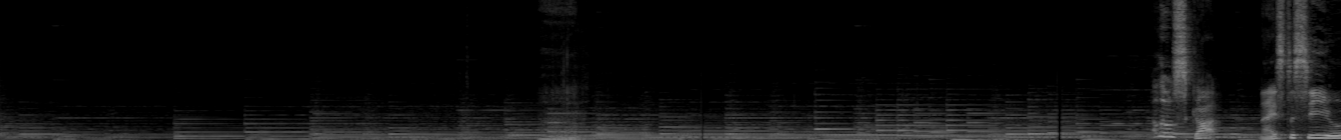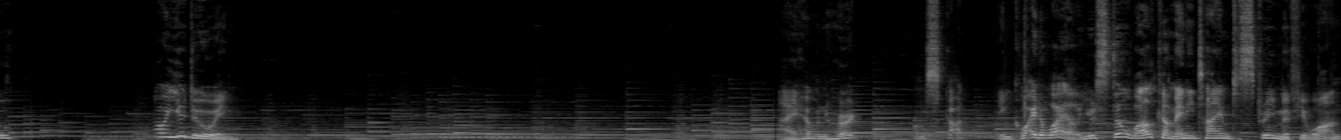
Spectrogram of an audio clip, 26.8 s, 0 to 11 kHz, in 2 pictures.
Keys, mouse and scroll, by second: 5.7 s.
